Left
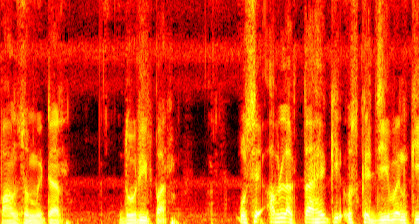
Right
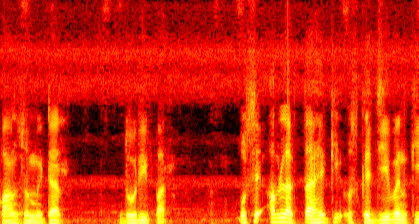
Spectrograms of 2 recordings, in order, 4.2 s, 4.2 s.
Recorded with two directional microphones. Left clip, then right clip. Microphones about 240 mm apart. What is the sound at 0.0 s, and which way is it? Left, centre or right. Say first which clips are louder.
Speech: left 5 dB; left.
